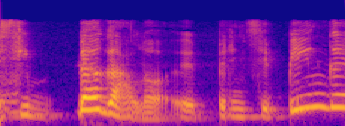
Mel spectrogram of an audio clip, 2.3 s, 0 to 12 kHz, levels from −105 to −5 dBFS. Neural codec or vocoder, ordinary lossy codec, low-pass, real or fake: none; MP3, 48 kbps; 7.2 kHz; real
